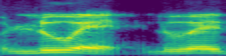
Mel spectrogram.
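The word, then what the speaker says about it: Lu'e: you very much um louis is my name that's the correct way to say it thank you for for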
